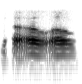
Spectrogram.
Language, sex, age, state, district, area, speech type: Bodo, male, 30-45, Assam, Kokrajhar, rural, conversation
